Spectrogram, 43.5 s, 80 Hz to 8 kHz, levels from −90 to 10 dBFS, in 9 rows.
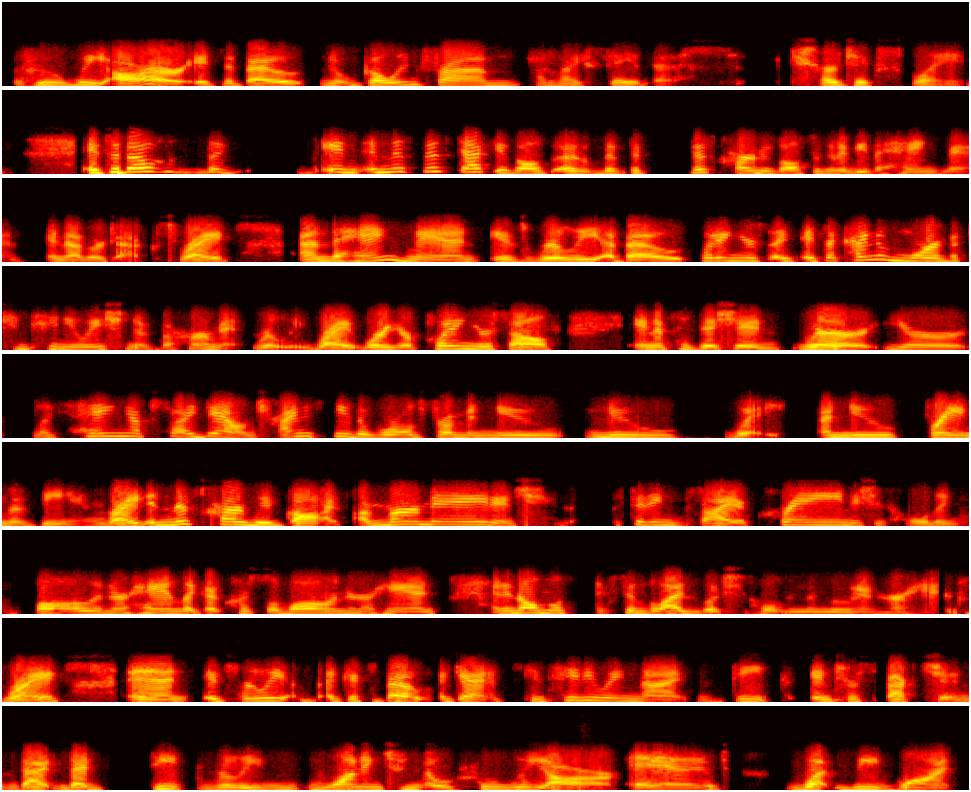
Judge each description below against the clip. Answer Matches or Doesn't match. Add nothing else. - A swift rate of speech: Matches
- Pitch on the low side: Doesn't match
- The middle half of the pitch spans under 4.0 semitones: Doesn't match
